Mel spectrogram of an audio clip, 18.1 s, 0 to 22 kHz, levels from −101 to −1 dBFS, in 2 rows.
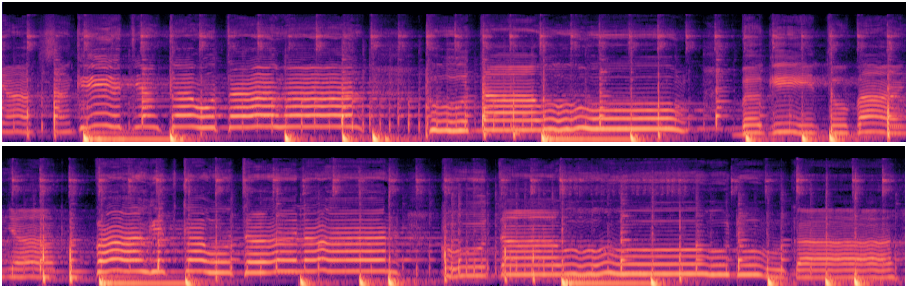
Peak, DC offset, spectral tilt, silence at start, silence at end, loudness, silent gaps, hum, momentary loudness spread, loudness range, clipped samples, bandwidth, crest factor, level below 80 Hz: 0 dBFS; under 0.1%; -6 dB/octave; 0 s; 0 s; -23 LUFS; none; none; 8 LU; 2 LU; under 0.1%; 15 kHz; 20 dB; -26 dBFS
